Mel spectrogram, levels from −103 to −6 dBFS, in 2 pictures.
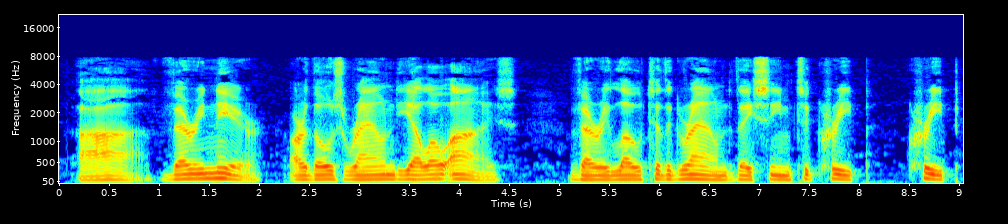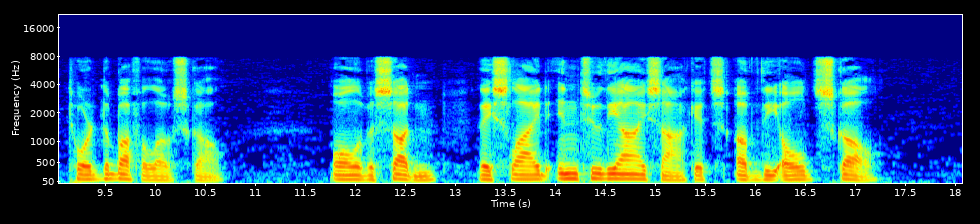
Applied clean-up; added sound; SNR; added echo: none; none; none; none.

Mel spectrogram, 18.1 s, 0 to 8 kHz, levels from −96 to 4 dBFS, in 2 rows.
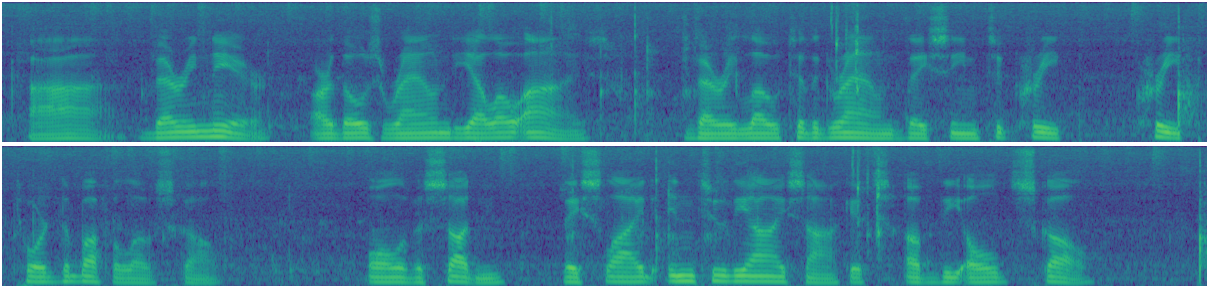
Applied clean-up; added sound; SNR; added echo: none; Bathtub (filling or washing) / Water; 13 dB; none.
